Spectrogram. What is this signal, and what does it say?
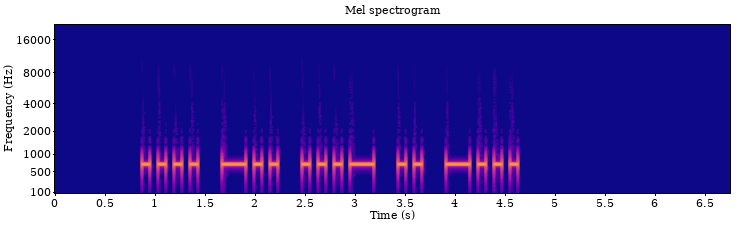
Morse code, heard as a keyed tone, about 15 wpm, 700 Hz. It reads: HDVIB
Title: Code Groups - 5 Letters - 15wpm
